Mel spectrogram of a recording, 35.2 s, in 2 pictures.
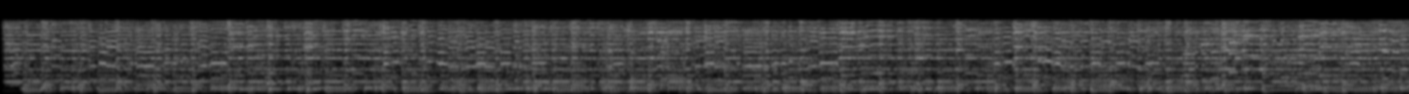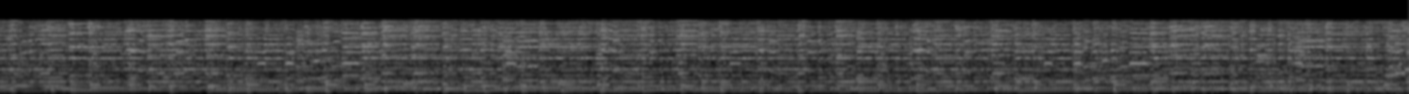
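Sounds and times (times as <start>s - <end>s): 
shuffle tune: 0.1s - 35.2s.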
